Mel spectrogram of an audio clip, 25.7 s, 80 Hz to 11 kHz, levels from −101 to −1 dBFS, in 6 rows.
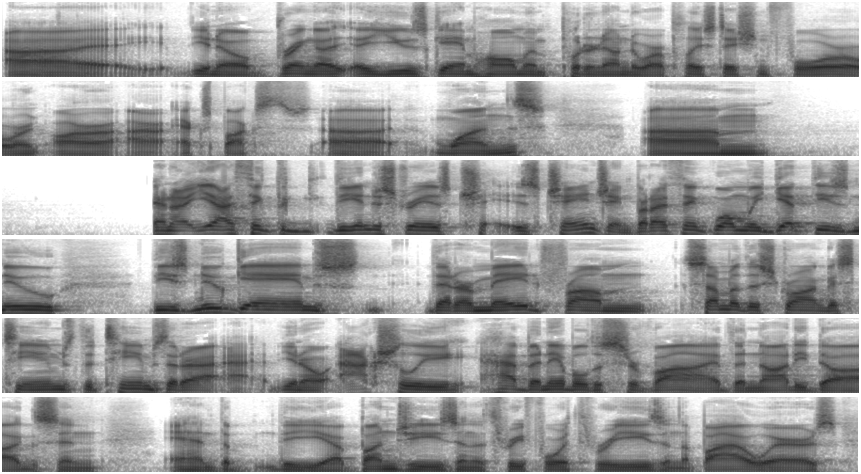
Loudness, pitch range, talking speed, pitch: -23 LUFS, 80-105 Hz, 190 wpm, 90 Hz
